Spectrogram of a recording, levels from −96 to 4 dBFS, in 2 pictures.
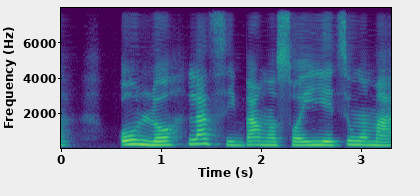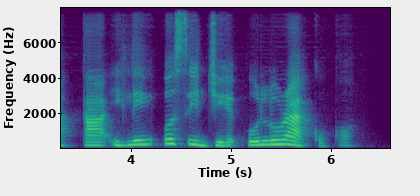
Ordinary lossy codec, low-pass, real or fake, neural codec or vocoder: none; none; fake; codec, 16 kHz, about 1 kbps, DyCAST, with the encoder's durations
